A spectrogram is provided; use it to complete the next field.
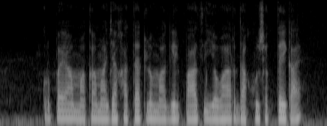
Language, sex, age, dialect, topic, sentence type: Marathi, male, 18-24, Southern Konkan, banking, statement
